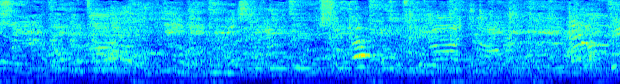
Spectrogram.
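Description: Indistinct chatter of many voices, with no single speaker clear, and one brief louder voice about three and a half seconds in.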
